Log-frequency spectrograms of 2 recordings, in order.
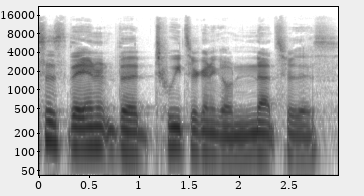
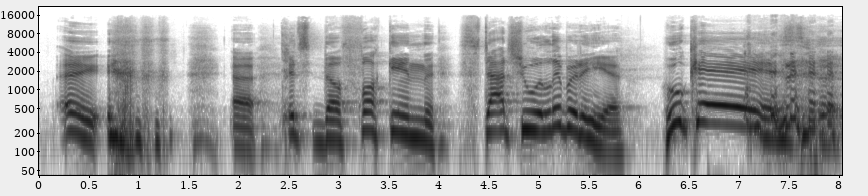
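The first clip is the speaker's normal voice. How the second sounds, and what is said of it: New York accent impression. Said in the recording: “my New York guy, my impression ... Authentic New Yorker”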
